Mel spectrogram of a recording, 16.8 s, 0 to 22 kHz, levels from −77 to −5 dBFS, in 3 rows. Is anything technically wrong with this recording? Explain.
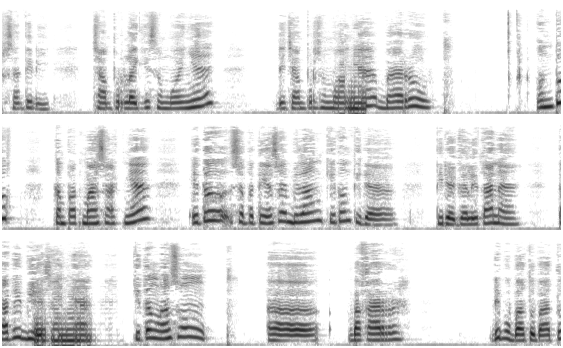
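Yes, two faults are audible in this speech.

Throughout the clip there is generation loss, likely from the audio being run through AAC-LC at about 64 kbit/s several times over. Each new encode quantises the signal again on a shifted frame grid, so the errors stack. The result is swirly, hollow and smeared, with soft, blurred consonant attacks and nothing above 16.5 kHz. A single 64 kbit/s encode would sound cleaner. This accumulated, washy hollowness is what separates it from ordinary low-bitrate artefacts.

From 3.34 to 3.64 s, just after "di campur", the speech turns into robotic sound from repeated short buffers. The likely cause is audio arriving too slowly, so the playback repeats its last short slice while most of the real signal during that stretch is skipped. The repeats impose a steady 200 Hz buzz, which fits a 5 ms buffer. 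It produces a rigid, metallic tone that still roughly tracks the speech. Unlike a dropout or a stutter, the sound never falls silent or jumps back audibly.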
